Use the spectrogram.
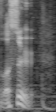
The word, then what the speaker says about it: lasso: my pronunciation before, but here in Australia, I've always heard and known this word to be said as lasso, unless I guess it's in the context of the TV show Ted Lasso.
